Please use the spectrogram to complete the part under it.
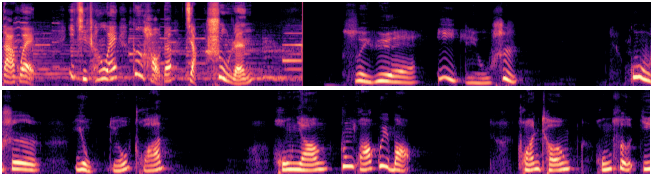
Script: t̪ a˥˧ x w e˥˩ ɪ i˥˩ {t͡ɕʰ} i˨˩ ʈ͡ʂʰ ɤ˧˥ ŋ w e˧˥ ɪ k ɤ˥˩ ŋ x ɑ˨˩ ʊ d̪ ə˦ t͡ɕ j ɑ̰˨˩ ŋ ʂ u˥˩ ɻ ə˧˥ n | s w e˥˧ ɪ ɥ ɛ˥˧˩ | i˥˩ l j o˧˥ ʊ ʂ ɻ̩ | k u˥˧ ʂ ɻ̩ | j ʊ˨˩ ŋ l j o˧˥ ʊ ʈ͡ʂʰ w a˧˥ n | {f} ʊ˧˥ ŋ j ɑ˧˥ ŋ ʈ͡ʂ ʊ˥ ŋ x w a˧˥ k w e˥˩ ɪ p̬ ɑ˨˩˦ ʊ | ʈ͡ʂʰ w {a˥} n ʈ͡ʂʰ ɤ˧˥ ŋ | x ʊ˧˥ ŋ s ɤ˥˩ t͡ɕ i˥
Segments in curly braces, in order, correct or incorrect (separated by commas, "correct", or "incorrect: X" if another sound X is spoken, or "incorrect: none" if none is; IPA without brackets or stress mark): correct, incorrect: x, incorrect: a˧˥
